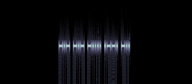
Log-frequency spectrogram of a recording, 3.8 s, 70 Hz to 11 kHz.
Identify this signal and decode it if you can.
Morse code, heard as a keyed tone, about 48 wpm, 700 Hz. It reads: KK6PD
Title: USA Call Signs - 5 Characters - 6x Character Spacing - 50wpm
